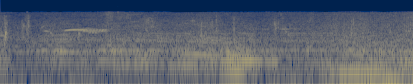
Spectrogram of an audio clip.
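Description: Honeybee buzzing steadily.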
